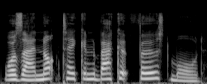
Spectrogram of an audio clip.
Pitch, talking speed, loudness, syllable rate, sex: 225 Hz, 230 wpm, -16 LUFS, 5.4 syllables/s, female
